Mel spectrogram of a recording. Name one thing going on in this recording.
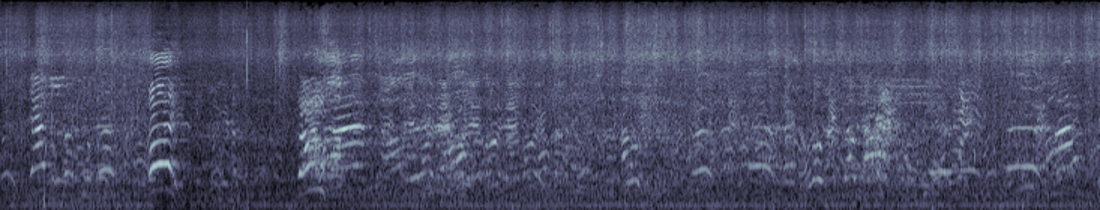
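Young men shout and call out to each other on an outdoor pitch.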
